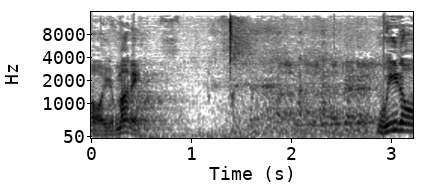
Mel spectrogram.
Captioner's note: laughter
